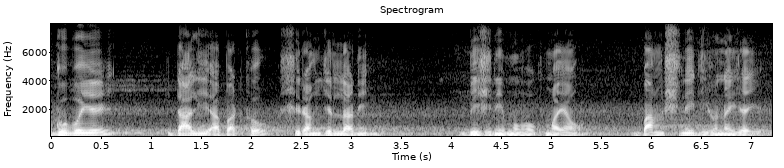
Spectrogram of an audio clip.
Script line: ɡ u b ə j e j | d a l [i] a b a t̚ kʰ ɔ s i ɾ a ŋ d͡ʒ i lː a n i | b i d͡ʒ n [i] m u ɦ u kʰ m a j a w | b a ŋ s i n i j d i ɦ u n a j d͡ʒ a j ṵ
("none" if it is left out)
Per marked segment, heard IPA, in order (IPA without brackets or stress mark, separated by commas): i, i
